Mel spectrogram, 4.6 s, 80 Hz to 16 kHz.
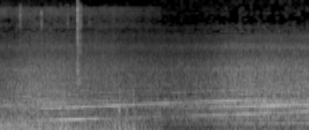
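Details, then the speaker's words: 2000 Dodge Ram 1500 driving: steady hum rising and falling with road speed over tyre noise, differential gear whine from worn ring and pinion teeth with sharp worn edges. "2000 Dodge Ram 1500, un problema en el diferencial, haciendo un zumbido, no sé si lo alcanzan a escuchar."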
